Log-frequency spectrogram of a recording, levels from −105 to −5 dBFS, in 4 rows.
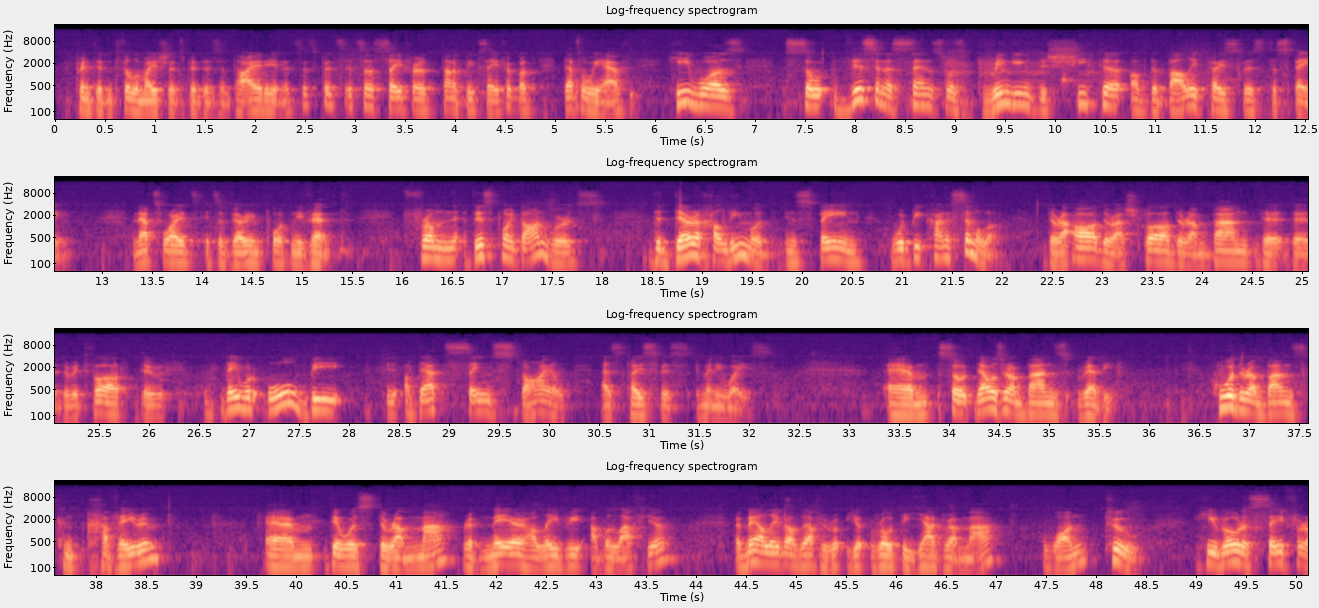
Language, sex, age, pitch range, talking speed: English, male, 40-59, 100-130 Hz, 145 wpm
